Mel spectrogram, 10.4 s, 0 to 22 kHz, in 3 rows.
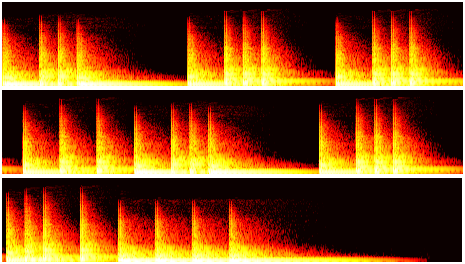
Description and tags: Krucifix Productions 2018 African Drum Beat 2
Just an African sounding drum loop that I composed
African, drumbeat, drums, loop, percussion, percussion-loop, rhythm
